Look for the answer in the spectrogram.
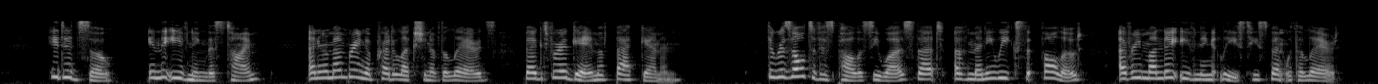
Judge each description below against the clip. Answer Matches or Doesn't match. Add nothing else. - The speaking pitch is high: Matches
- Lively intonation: Matches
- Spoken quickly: Doesn't match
